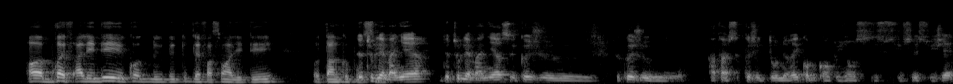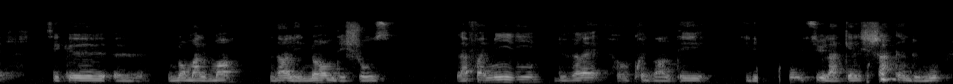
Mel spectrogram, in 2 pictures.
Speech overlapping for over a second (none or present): none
